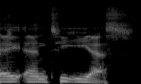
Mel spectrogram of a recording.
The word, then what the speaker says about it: Nantes: Nantes, Nantes. Well, Is it S or Z? Either way, it's not pronounced, but it's not.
